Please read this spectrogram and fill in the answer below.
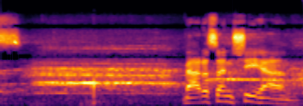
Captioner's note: audience applauding and cheering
